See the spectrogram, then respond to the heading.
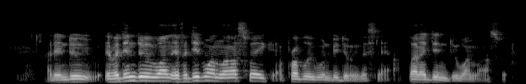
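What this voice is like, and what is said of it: Sick, congested voice. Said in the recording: “If you can't tell, I'm sick... I have a cold, the common cold... I'm just feeling shitty”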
